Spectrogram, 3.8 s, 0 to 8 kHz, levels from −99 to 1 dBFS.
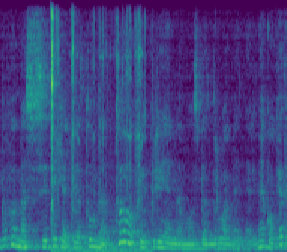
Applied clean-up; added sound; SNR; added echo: none; Keys jangling; -2 dB; reverberation time 0.6 s.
